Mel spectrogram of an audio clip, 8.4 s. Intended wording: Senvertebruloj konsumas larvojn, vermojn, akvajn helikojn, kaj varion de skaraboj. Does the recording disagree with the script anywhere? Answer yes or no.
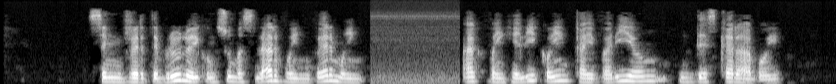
no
